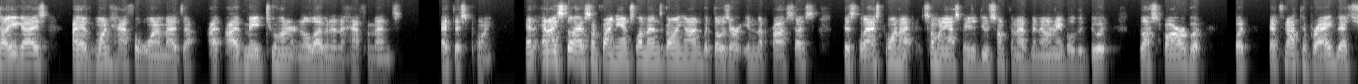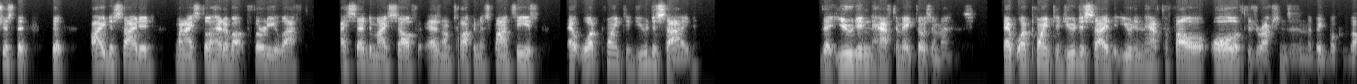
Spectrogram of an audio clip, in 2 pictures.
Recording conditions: video call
